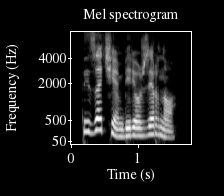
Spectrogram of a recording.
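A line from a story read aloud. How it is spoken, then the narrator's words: Gloomy sharp retort. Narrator (Russian): мрачно вскинулся Шмидт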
